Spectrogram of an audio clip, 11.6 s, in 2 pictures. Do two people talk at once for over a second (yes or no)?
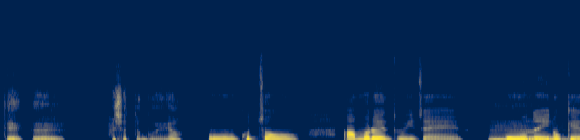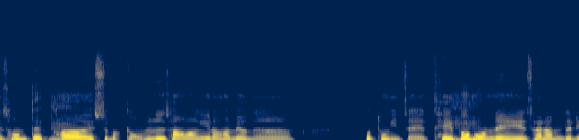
yes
